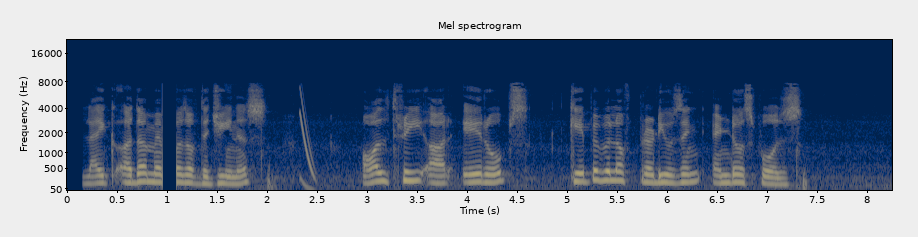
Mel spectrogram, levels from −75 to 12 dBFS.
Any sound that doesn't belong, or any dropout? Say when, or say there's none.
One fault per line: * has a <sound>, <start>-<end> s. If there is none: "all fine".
* has a dropout, 1.0-1.1 s
* has a chirp, 2.3-2.5 s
